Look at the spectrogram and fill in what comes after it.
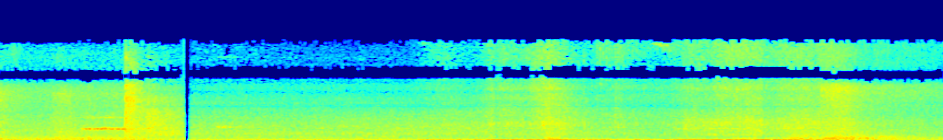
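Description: A car engine accelerating, its pitch climbing, dropping once at a gear change about six seconds in, then climbing again. Before it there is a steady low rumble of engine and road noise, with a brief dropout near two seconds.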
